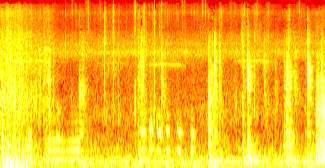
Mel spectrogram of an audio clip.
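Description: Backyard chickens clucking softly as they feed, in short calls and a quick run of clucks, with scattered sharp ticks of pecking. A thump right at the start.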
